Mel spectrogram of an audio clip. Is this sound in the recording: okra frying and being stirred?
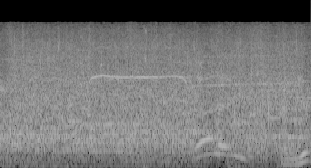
no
